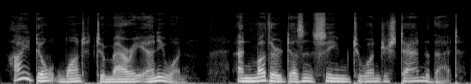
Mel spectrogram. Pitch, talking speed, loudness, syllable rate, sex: 140 Hz, 180 wpm, -17 LUFS, 5.1 syllables/s, male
